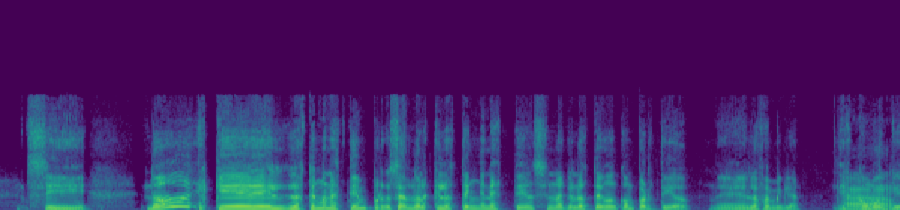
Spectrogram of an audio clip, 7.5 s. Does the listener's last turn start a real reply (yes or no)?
no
